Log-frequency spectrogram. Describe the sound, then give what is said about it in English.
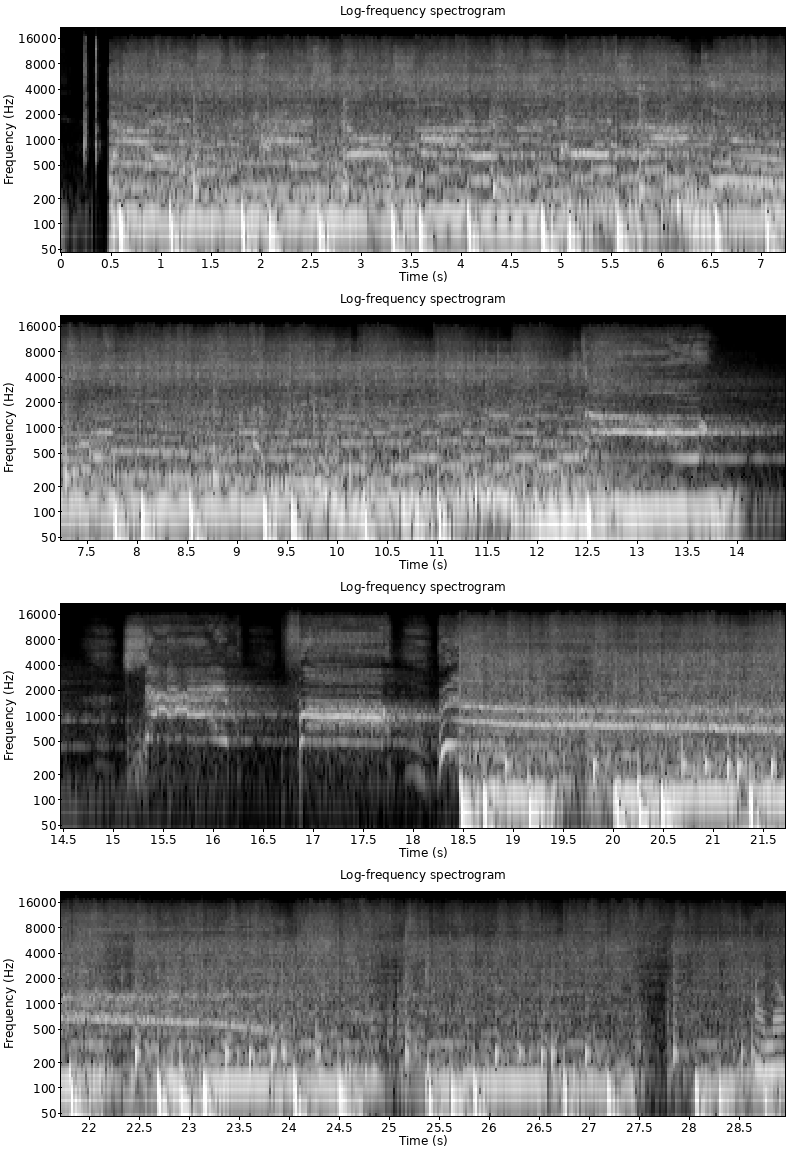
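Loud, dark heavy metal by a new young Belgian band, with dense distorted guitars, pounding low end and harsh yelled vocals; midway it breaks into a few abrupt stop-start hits before crashing back in at full force. “We're very proud of our music scene. It is loud, intense, and Dark.”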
